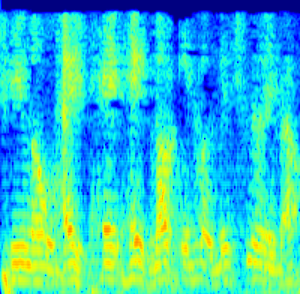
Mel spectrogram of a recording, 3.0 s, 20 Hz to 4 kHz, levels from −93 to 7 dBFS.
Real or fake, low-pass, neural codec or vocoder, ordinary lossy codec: fake; 3.6 kHz; codec, 16 kHz, 1 kbps, FreqCodec, smaller model; MP3, 16 kbps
